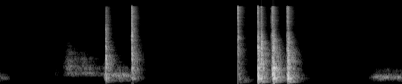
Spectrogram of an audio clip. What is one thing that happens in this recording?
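Magnetic balls snap together with sharp clicks.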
